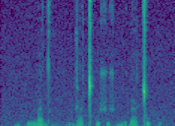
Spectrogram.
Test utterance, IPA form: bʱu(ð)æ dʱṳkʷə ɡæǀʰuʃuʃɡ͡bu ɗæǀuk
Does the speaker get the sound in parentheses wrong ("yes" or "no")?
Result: yes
